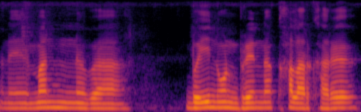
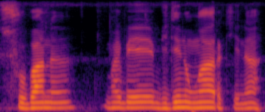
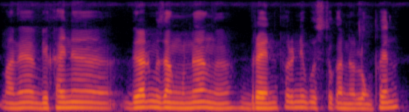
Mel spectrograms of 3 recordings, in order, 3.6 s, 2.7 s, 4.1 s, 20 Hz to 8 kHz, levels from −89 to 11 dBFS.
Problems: constant background noise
